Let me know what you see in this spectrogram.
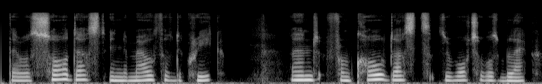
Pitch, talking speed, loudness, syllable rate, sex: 190 Hz, 190 wpm, -17 LUFS, 4.5 syllables/s, female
